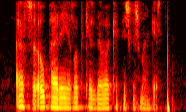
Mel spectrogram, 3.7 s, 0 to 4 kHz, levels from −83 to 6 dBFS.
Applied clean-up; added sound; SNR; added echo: none; none; none; none.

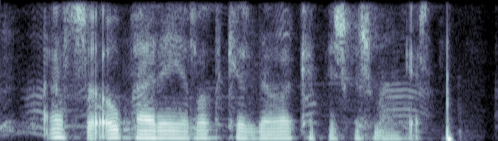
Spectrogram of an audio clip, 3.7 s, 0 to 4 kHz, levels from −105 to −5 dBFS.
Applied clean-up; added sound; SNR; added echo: neural mask model RNNoise.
